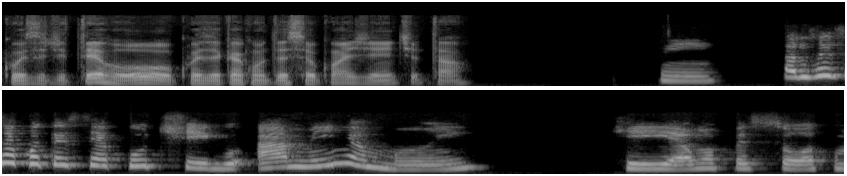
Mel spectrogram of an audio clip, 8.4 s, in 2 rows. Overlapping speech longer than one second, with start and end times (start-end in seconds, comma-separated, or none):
none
